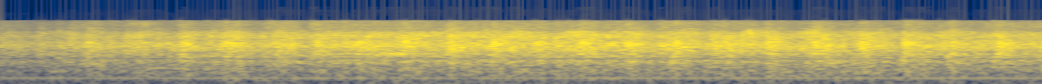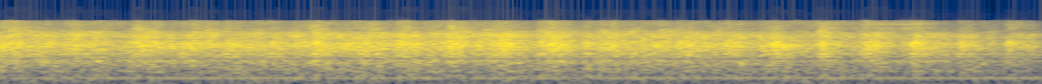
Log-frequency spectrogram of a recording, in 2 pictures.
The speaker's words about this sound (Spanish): Nuestra admiración, nuestra gratitud, nuestro aplauso al doctor Agustín Navarrete Montoya.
